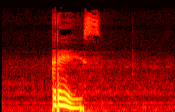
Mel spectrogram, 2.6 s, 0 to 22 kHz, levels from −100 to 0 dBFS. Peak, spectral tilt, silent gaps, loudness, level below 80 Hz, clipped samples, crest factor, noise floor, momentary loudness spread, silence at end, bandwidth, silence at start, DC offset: -6 dBFS; -7.5 dB/octave; none; -22 LUFS; -44 dBFS; under 0.1%; 20 dB; -61 dBFS; 22 LU; 1.15 s; 14 kHz; 0.8 s; under 0.1%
